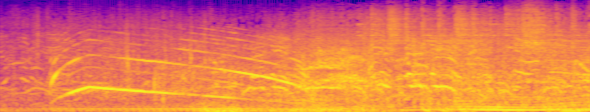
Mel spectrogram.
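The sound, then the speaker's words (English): Police siren wailing in loud, sweeping up-and-down tones, repeating over and over, with vehicle noise and indistinct voices underneath. “then the police decide to show up. It's time to get out of here. What's that?”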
